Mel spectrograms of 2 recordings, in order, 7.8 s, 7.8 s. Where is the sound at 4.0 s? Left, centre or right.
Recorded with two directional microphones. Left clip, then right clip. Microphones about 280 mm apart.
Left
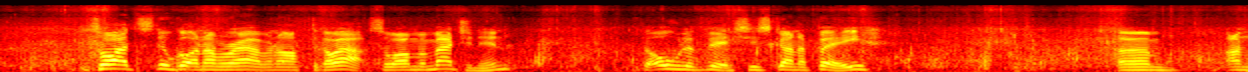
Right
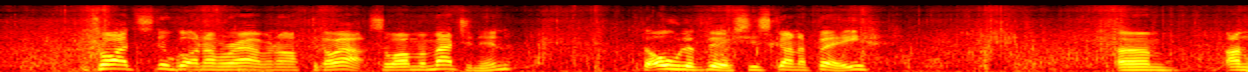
Right.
